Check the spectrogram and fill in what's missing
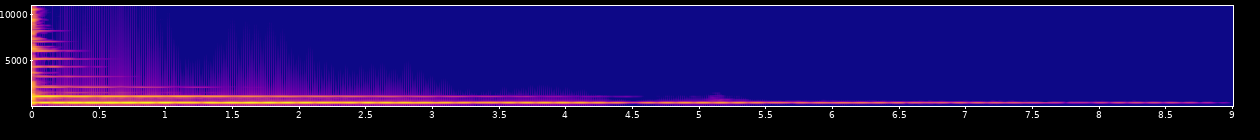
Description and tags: Just listen to the beautiful pure sounds of those glasses :3
glas, soft, glass, clink, crystal, edel, wein, glassy, weinglas, pure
